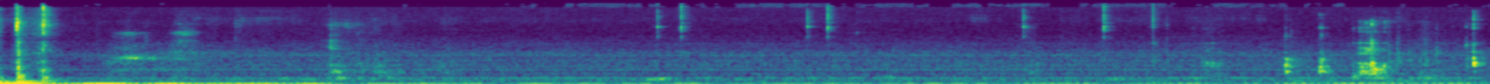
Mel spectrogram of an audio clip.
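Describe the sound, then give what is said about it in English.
Someone types on a computer keyboard, a few light scattered clicks over a low steady hum, faint and without talk. “I should type Ridge Wallet official channel.”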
